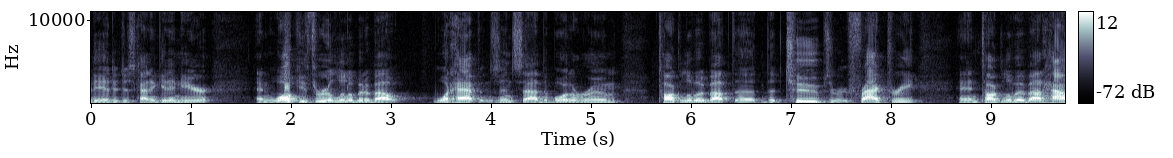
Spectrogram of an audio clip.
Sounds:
Speech

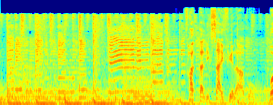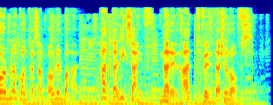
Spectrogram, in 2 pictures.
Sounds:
Speech, Music

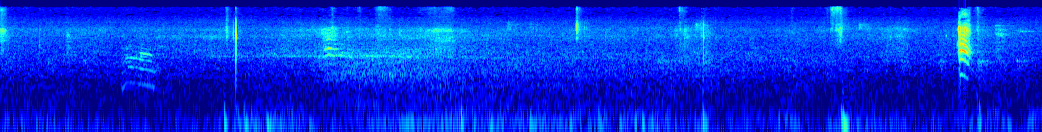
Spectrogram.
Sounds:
cat caterwauling

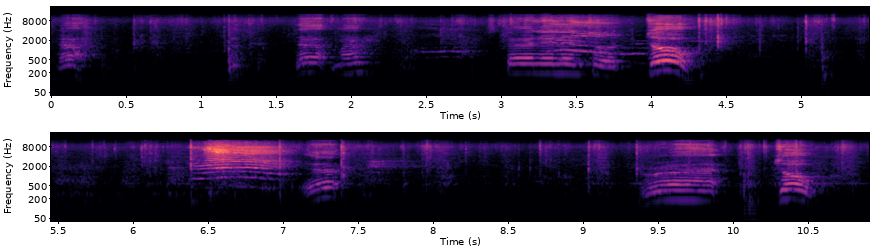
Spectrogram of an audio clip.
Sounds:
Speech, inside a small room

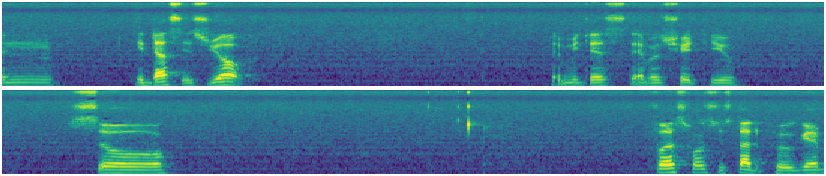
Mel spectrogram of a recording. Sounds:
Speech

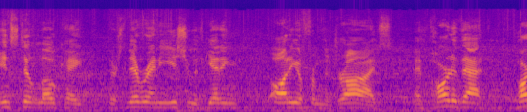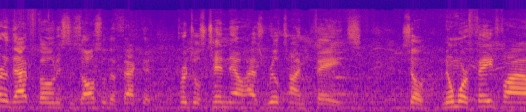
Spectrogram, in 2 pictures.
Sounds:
Speech

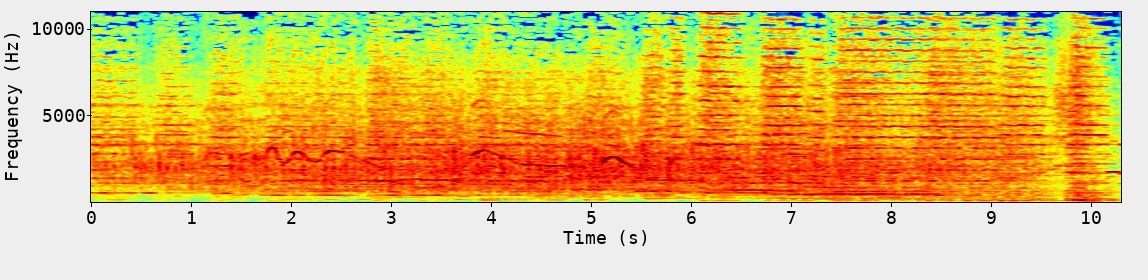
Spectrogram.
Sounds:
Music

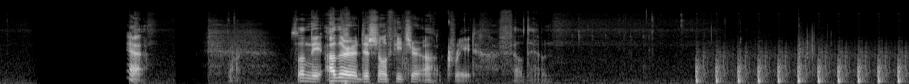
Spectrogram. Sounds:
Plop, Speech

